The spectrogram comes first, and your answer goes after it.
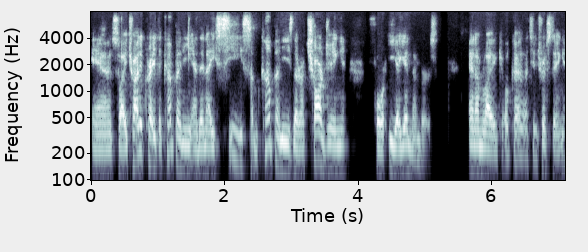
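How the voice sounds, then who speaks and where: A man with a French accent, medium-pitched with a dark, mellow tone, talking at a very fast pace with lively intonation in a dry, close sound with no echo against a quiet background. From France. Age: 30s. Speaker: startup founder. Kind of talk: personal story talk.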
